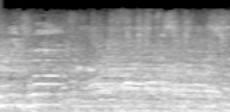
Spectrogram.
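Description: Riders on a spinning Huss Break Dance fairground ride shouting and screaming together, many overlapping voices over a steady din.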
